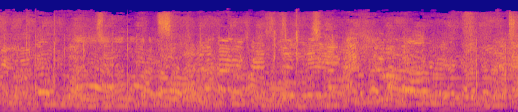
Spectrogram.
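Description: Several people chattering at once, unclear overlapping voices, over a background music bed of held low chords that change every second or two.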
